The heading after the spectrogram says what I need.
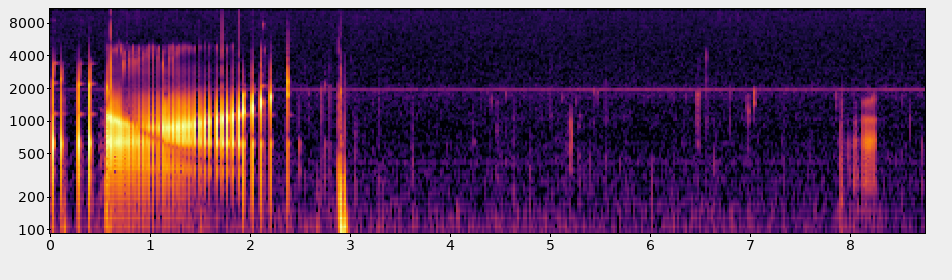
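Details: Stomach growling in a person after eating dog treats, which caused a bellyache and loose bowels: loud rapid bubbling gurgle with a sliding groan for about two seconds, then a brief final gurgle; borborygmi.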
